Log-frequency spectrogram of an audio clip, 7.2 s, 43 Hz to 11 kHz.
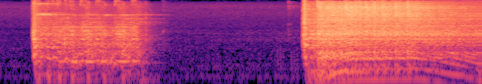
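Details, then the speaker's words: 1995 Sea-Doo Speedster, spark plugs out so no compression: starter labours slowly in a strained burst and barely rotates the engine back and forth; owner suspects the jet pump/impeller shaft is seized, squealing also noted. "this guy here barely rotates back and forth it's definitely not doing well that's with no compression guys"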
